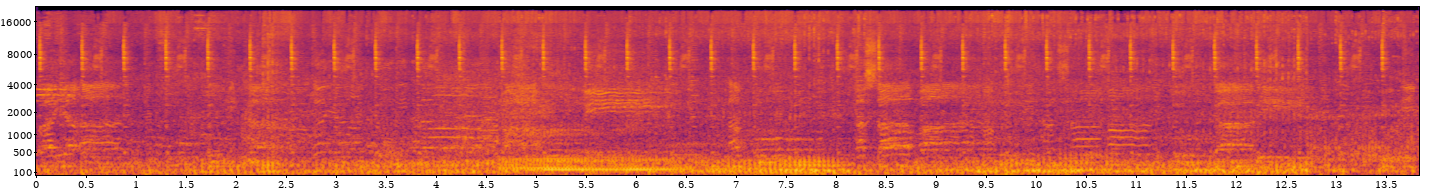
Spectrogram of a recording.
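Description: Busy town road traffic in Oras, Eastern Samar, with cars and motorcycles steadily rumbling and passing close by, a continuous mid-level din of engines throughout.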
